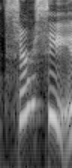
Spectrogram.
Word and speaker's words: Cersei: Cersei is pronounced like C-I-R-C-E Cersei, who was a nymph, enchantress, and sorceress in Greek mythology.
